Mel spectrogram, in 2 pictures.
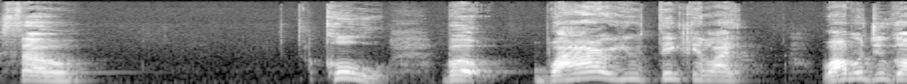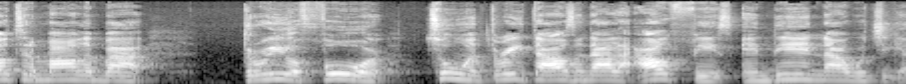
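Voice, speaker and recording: A woman's animated voice at a medium pitch, fairly slow, with long and frequent pauses, big swings in loudness, and ordinary pitch variation. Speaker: vlogger and small business owner. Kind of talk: casual monologue.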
